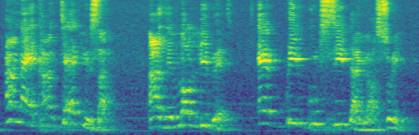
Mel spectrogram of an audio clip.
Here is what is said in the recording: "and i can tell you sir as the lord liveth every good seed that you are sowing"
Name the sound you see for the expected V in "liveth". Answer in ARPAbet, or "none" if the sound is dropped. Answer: B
